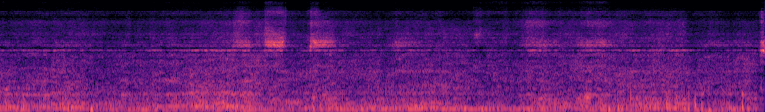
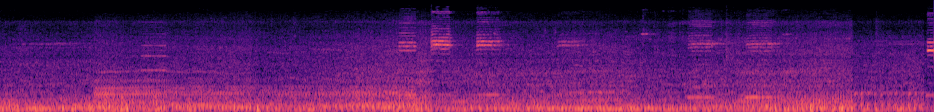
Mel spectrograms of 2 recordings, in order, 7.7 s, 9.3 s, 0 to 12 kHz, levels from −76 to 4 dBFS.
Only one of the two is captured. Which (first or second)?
second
